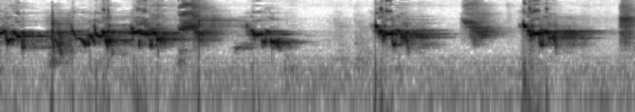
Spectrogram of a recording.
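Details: Budgerigar warble to stimulate breeding; a quick run of bright chirps and trills, then separate short squeaky calls spaced by brief silences.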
